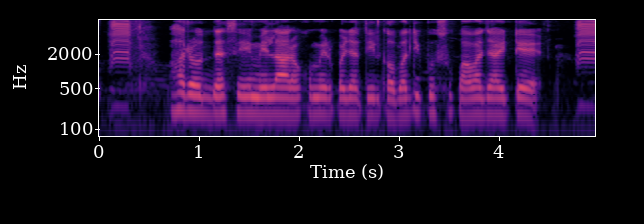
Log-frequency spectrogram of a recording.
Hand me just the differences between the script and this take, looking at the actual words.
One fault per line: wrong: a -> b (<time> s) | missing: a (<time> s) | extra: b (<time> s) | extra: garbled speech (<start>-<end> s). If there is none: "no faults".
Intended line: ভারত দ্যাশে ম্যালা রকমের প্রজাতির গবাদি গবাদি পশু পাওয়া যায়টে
missing: গবাদি (3.2 s)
